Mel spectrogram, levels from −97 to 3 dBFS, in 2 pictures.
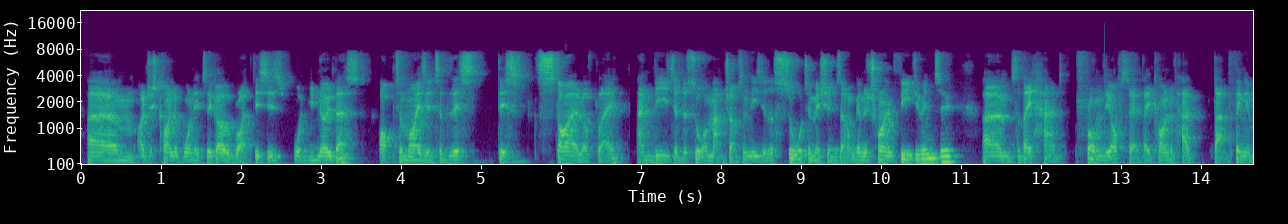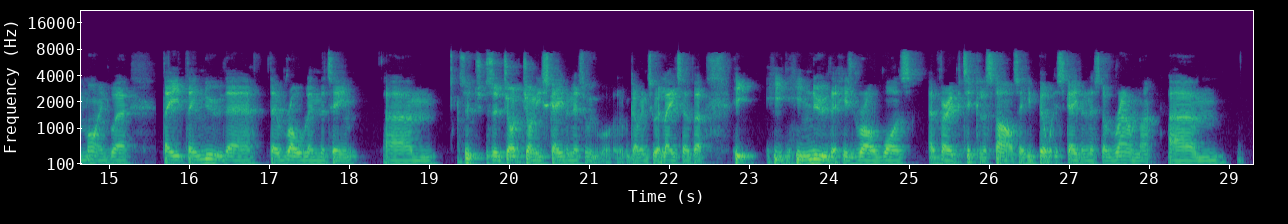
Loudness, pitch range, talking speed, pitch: -25 LUFS, 90-105 Hz, 215 wpm, 95 Hz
